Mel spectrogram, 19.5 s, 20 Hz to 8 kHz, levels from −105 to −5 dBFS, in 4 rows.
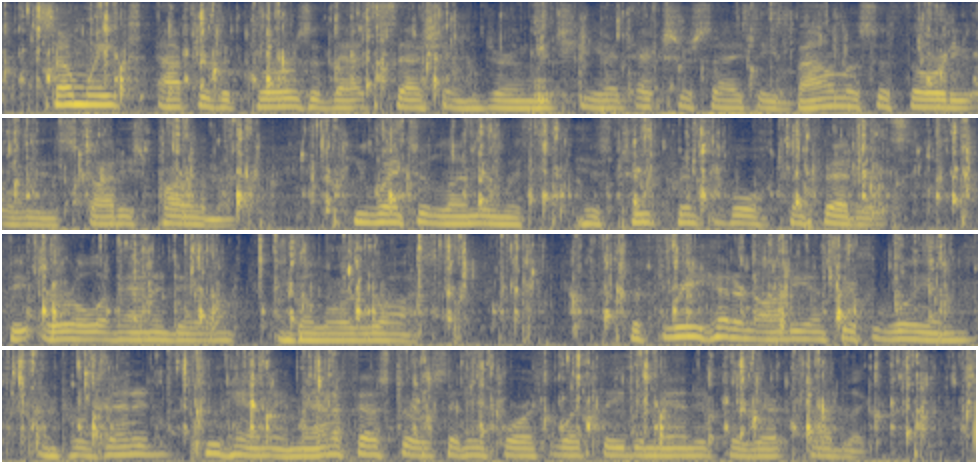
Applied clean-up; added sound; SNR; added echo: none; Dog; 1 dB; none.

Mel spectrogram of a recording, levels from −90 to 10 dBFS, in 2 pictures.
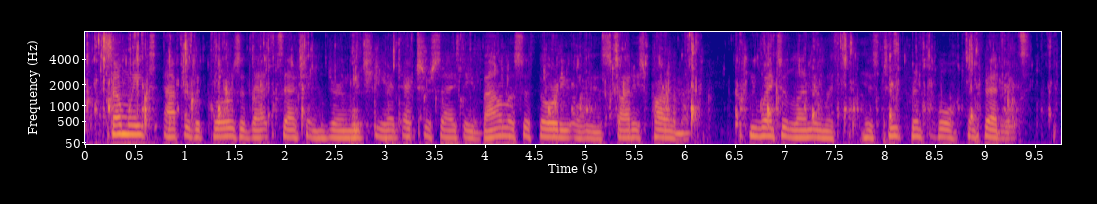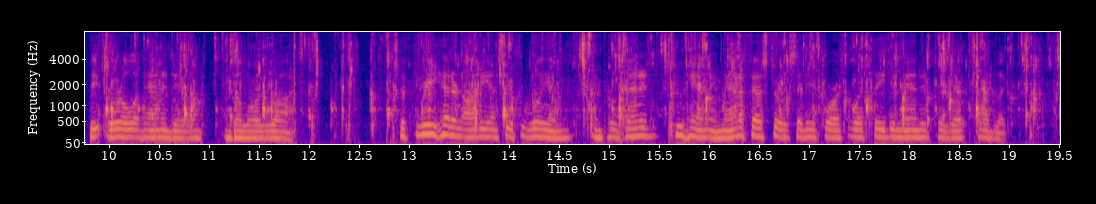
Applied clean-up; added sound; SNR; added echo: neural mask model RNNoise.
